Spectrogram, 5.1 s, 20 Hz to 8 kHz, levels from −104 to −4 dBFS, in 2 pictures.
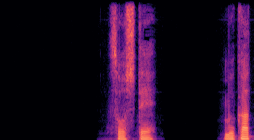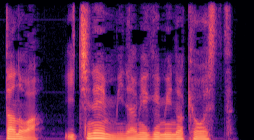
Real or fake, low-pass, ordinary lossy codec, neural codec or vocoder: real; none; none; none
